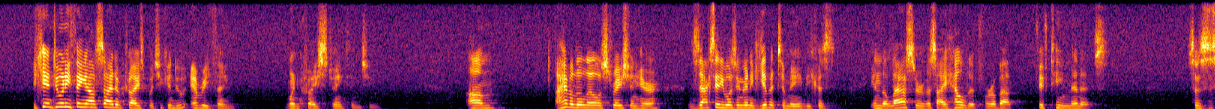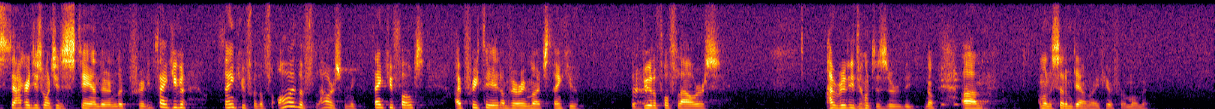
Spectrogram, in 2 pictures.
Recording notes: was preached on June 6th at the 11:30AM service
